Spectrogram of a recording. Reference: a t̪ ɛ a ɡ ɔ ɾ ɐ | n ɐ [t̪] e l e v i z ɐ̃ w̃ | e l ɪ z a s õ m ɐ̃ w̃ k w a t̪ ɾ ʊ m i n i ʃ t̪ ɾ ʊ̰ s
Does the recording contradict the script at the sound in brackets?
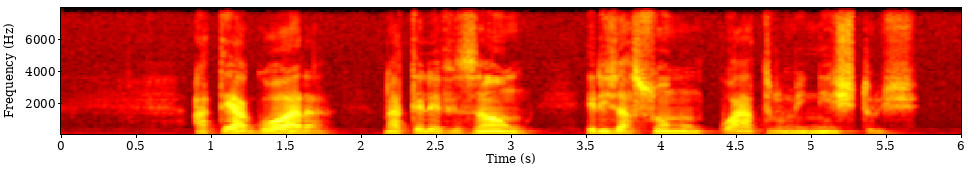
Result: no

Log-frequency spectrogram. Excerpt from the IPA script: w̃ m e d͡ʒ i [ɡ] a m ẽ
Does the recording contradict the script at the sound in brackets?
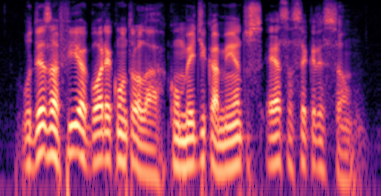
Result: yes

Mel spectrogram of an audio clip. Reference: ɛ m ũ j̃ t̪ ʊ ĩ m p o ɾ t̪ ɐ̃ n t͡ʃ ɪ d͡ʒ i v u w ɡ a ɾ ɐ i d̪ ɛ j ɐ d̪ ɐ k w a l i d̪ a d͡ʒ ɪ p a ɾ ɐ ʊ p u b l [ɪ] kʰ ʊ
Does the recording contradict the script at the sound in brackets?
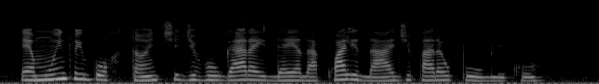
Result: yes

